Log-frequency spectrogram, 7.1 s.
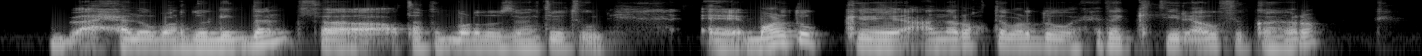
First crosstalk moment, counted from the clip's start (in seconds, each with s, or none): none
